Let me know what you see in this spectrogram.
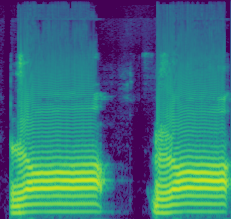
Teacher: रा जुबान की नोक और मुकाबिल के तालु से अदा होता है। ये जुबान की जो नोक है ना उसके सामने जो बिल्कुल तालु है ना वहां पे जुबान मस होगी तो ये रा सही तरीके से अदा होगा।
